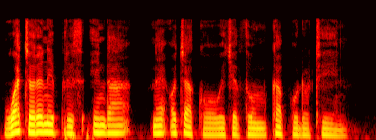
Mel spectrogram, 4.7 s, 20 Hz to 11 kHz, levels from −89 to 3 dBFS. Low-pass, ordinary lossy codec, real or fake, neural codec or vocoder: 7.2 kHz; none; real; none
